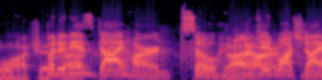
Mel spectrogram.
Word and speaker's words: Die Hard: For those of you who haven't seen it, German movie 1988 in English, The Hard. That's not how it's pronounced, by the way. Die Hard.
